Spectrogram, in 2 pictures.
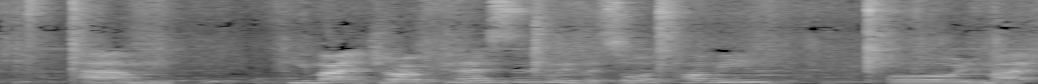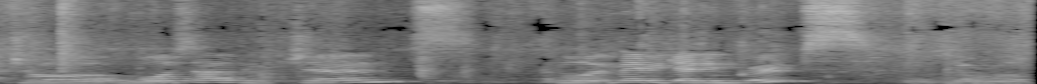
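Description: A young woman speaks calmly and clearly, close by.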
